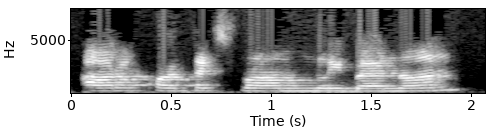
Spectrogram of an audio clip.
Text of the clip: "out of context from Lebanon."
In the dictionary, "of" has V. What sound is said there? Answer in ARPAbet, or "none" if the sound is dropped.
P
